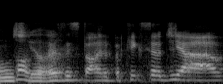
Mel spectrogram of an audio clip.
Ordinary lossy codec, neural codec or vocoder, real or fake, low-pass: none; codec, 16 kHz, 0.8 kbps, ZipCodec; fake; 7.2 kHz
